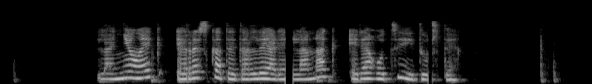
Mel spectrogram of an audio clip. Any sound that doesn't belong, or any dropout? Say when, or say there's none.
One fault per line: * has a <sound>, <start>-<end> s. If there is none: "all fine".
* has a dropout, 2.8-2.9 s
* has a dropout, 4.3-4.3 s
